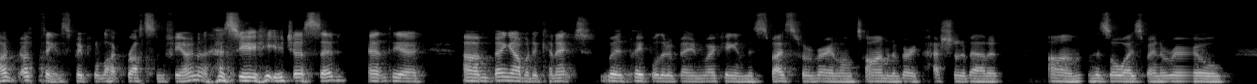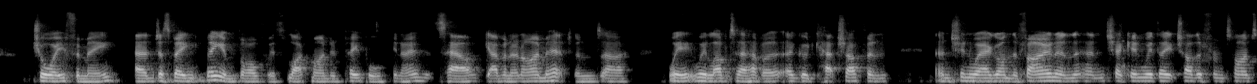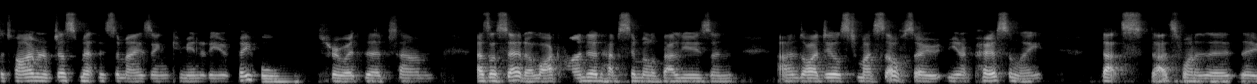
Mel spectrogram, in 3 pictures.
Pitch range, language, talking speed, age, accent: 140-155 Hz, English, 205 wpm, 20-39, Australian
